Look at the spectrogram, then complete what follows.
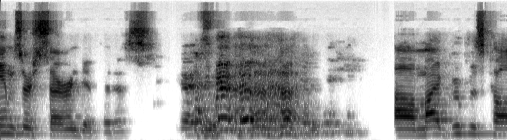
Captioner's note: laughter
